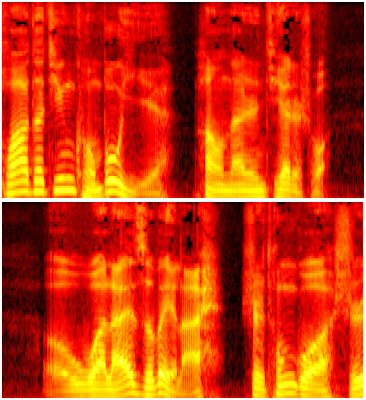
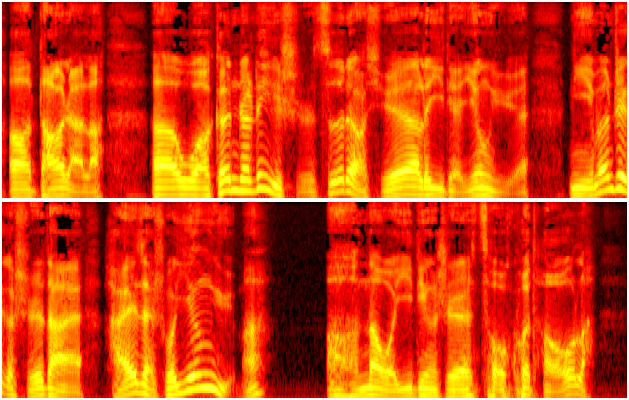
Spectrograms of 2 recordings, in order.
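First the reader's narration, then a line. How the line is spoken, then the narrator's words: Fat man, laughing. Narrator (Chinese): 那个胖男人大笑起来，说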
